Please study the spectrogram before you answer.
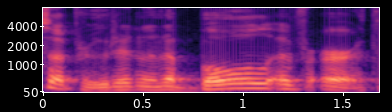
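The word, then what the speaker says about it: boll: So if it's uprooted in a bowl of earth, it's pronounced bowl, B-O-L-L, it's like a bunch of earth tightly packed around the roots, remains attached to it.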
